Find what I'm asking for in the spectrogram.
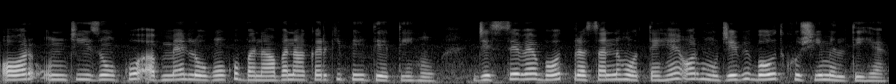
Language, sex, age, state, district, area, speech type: Hindi, female, 60+, Rajasthan, Jaipur, urban, spontaneous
